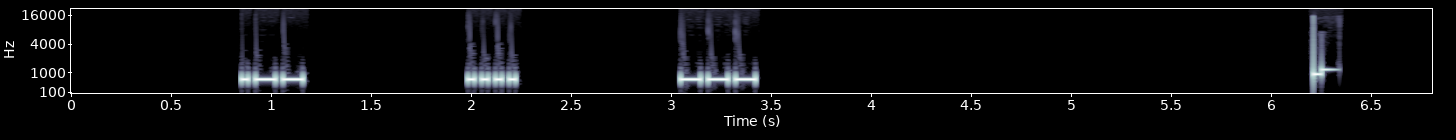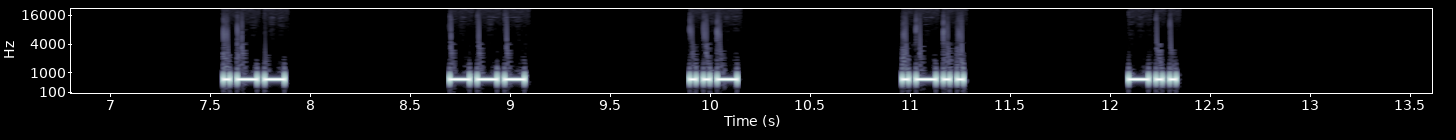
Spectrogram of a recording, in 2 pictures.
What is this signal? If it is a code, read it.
Morse code, heard as a keyed tone, about 35 wpm, spaced as for 10 wpm, 700 Hz. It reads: WHO WOULD
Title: 8x Character Spacing - Top 100 Words - 35wpm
